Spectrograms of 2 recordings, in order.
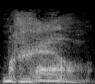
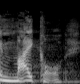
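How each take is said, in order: First: The name has a guttural throaty sound. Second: The name has a plain English sound. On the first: The speaker calls it right. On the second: The speaker calls it wrong. "if you just say Michael, it sounds like David's married to a dude"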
